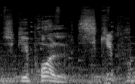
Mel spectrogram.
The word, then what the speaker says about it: Schiphol: I'm wondering, how do English people say Schiphol? I think it's very difficult. Schiphol. The way to pronounce this is Amsterdam Schiphol Airport.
